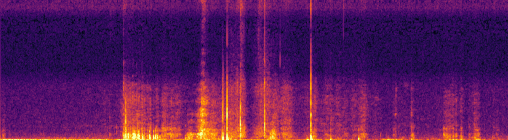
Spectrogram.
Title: Weird stomach growls hungry girl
